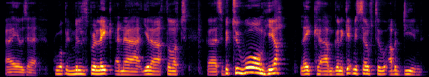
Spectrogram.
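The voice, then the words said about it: Poor put-on regional British accent. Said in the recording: “That was bad. That was a bad accent. There was a little bit in the middle where I had it.”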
